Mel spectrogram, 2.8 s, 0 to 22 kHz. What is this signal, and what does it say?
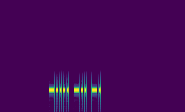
Morse code, heard as a keyed tone, about 44 wpm, 700 Hz. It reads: 6DN
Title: All Cut Numbers - 3-Digit 45wpm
